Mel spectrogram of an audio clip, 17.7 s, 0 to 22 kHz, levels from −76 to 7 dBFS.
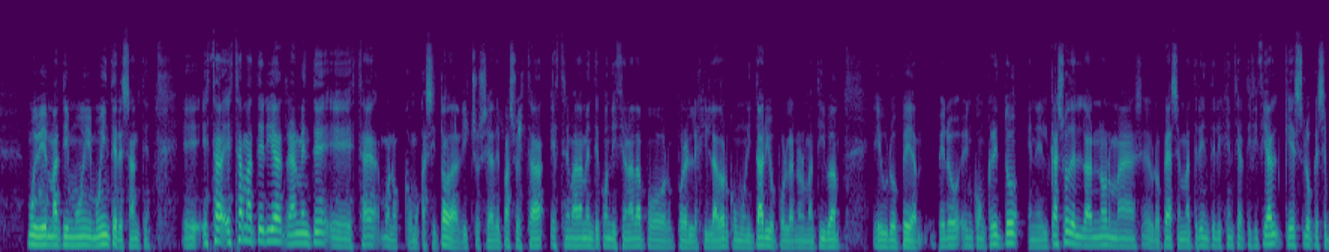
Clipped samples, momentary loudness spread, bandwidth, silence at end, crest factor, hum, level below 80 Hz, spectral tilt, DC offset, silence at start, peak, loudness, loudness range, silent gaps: under 0.1%; 11 LU; 13 kHz; 0 s; 20 dB; none; -60 dBFS; -6 dB/octave; under 0.1%; 0.35 s; -6 dBFS; -26 LUFS; 4 LU; none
